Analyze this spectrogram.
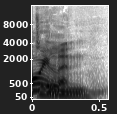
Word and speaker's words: Moylan: Moylan. Uh I'm going to have to Moylan.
